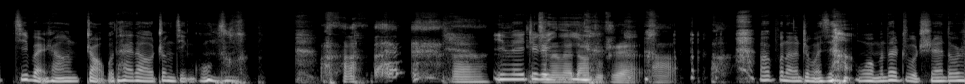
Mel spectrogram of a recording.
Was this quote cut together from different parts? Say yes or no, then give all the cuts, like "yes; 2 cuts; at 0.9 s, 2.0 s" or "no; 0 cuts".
no; 0 cuts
